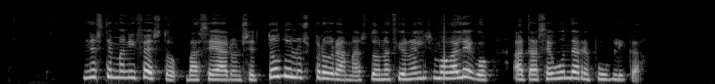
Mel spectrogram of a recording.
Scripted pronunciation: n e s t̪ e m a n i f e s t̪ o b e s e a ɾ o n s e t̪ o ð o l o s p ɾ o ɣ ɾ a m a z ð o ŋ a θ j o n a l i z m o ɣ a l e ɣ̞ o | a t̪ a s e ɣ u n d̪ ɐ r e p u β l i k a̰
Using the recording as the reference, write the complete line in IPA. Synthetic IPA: n e s t̪ e m a n i f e s t̪ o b a s e a ɾ o n s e t̪ o ð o l o s p ɾ o ɣ ɾ a m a z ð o n a θ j o n a l i z m o ɣ a l e ɣ̞ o | a t̪ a s e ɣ u n d̪ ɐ r e p u β l i k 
